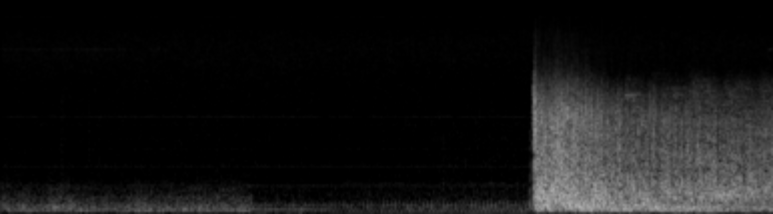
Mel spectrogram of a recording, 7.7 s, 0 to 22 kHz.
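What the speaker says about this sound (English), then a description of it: "The explosion was the equivalent of more than 50 million tons of TNT" A Cold War nuclear bomb test blast equal to more than 50 million tons of TNT arrives as a sudden loud broadband roar after a quiet low rumble, sustaining a heavy thunderous wash.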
